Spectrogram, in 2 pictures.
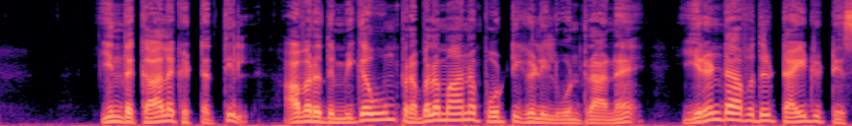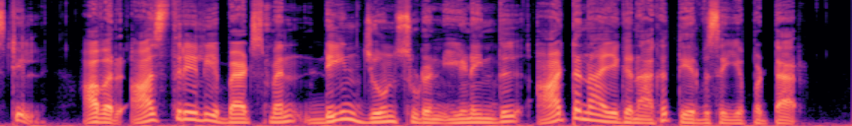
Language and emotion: Tamil, neutral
